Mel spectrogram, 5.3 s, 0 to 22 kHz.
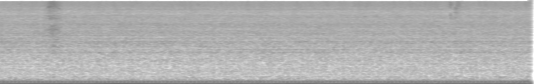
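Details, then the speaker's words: BMW E39 528i M52TU/M54 at first start after dual VANOS seals and anti-rattle kit replacement, not yet warmed up: a low, even hum holds steady with no dropping or hunting idle. "No dropping idle at the moment."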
